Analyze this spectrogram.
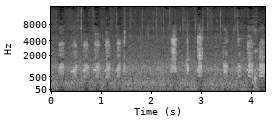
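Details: Several Embden geese being fed and petted in Longton Park, Stoke on Trent, 18 July 2022, give rapid, overlapping nasal honks and cackles almost without pause against a rumbling background.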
